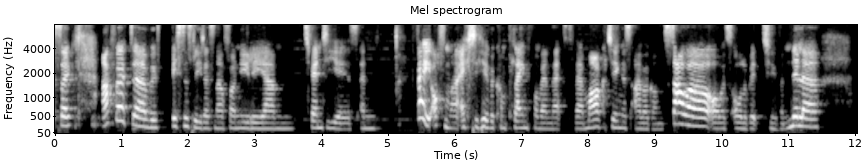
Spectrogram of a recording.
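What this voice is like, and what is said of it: Slight German accent. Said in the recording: “I am actually German. Some people might already guess that by my tiny little bit of an accent.”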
